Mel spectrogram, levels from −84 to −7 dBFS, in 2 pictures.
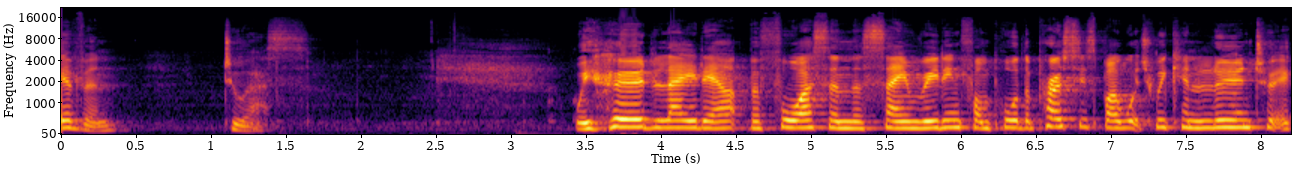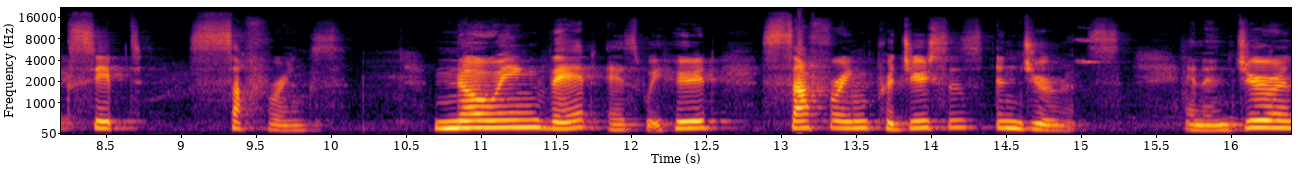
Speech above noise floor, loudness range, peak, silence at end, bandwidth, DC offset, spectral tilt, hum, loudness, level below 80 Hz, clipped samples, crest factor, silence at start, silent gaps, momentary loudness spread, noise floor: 40 dB; 7 LU; 0 dBFS; 0 s; 17 kHz; under 0.1%; -3.5 dB/octave; none; -17 LUFS; -74 dBFS; under 0.1%; 20 dB; 0 s; none; 20 LU; -58 dBFS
